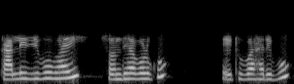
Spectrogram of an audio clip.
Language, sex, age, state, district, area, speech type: Odia, female, 30-45, Odisha, Kandhamal, rural, conversation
